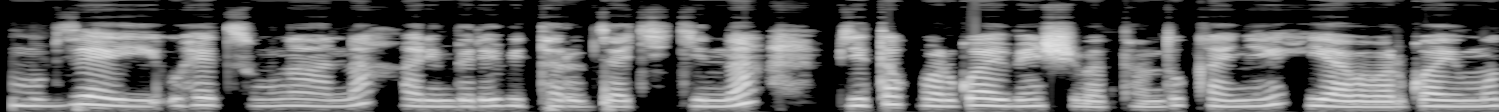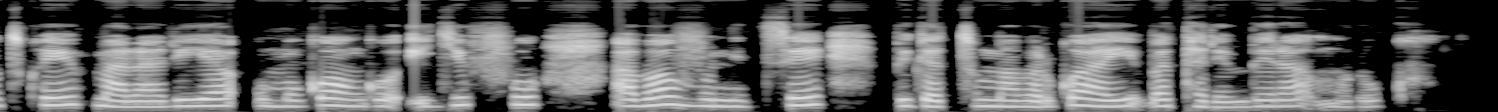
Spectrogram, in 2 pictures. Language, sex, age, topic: Kinyarwanda, female, 18-24, health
